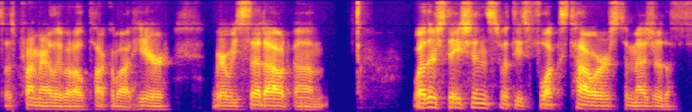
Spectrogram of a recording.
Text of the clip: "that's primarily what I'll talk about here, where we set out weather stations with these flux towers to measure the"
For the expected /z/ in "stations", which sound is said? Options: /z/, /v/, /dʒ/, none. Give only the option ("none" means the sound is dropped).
/z/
